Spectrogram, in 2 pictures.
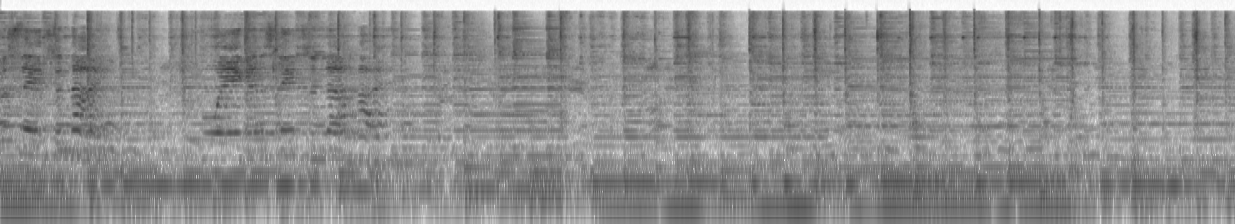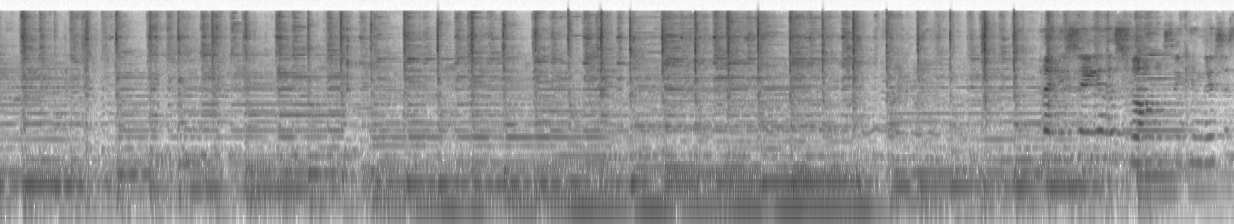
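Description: Live amplified band playing an instrumental break between verses: an upright double bass plucking low notes under a plucked guitar.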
